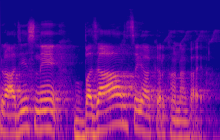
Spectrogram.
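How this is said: The stress falls on the word बाजार. He came from the market and then ate. "तो जोर बाजार पे दे रहा हूं"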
